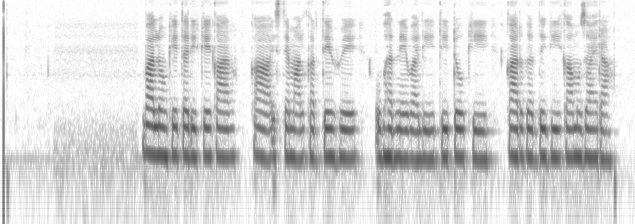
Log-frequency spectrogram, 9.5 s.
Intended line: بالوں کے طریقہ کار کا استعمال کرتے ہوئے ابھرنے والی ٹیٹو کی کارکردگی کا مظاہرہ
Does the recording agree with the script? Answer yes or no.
yes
